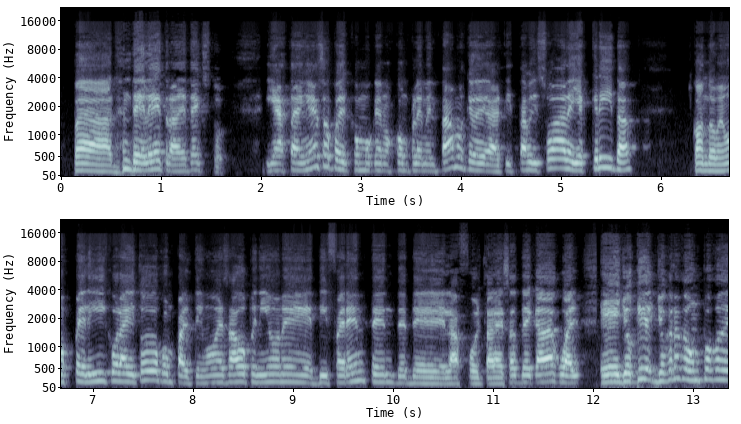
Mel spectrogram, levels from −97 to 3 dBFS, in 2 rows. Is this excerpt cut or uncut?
cut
